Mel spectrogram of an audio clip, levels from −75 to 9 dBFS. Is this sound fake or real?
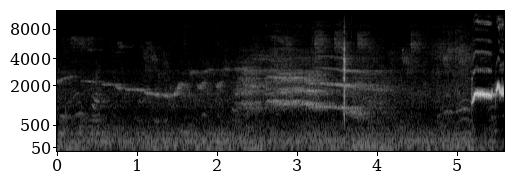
fake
